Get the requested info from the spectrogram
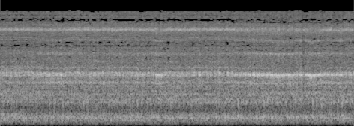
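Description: Kenwood food processor motor running steadily at full speed, its blade chopping raw chicken pieces into a paste. A steady high whine sits over the even motor hum.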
